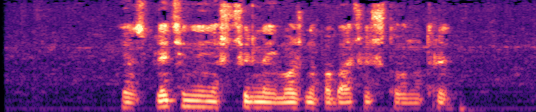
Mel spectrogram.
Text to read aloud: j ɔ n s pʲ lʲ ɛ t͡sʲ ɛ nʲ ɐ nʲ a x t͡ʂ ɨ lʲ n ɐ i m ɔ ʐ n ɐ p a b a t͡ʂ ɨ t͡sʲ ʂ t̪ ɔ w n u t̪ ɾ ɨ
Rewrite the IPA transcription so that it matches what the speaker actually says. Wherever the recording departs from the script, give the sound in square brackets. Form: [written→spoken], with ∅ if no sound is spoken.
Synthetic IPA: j ɔ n s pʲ lʲ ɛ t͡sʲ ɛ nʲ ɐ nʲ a [x→ʂ] t͡ʂ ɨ lʲ n ɐ i m ɔ ʐ n ɐ p a b a t͡ʂ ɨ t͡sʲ ʂ t̪ ɔ w n u t̪ ɾ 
